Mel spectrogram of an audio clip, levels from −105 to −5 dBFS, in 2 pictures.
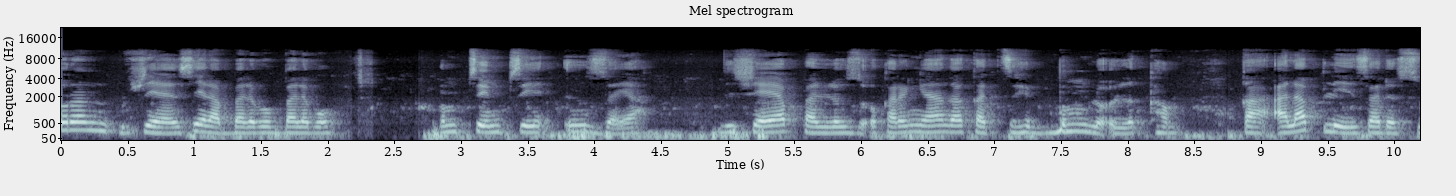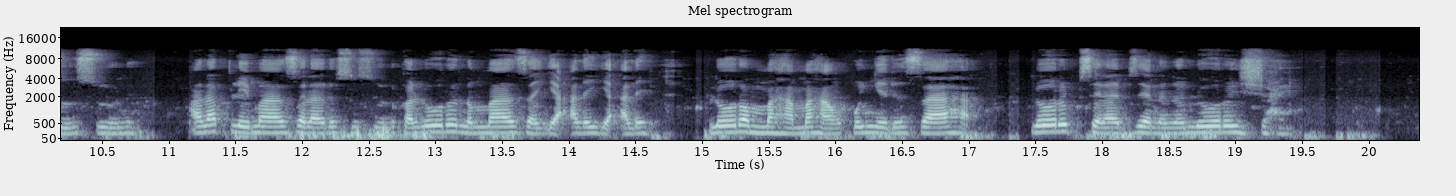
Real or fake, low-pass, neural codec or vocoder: real; 10.8 kHz; none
